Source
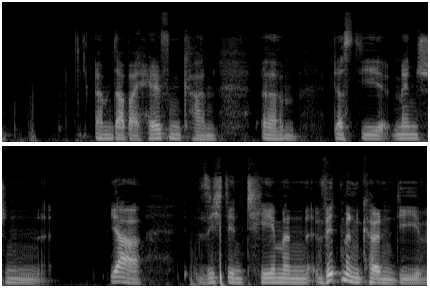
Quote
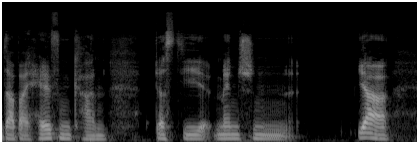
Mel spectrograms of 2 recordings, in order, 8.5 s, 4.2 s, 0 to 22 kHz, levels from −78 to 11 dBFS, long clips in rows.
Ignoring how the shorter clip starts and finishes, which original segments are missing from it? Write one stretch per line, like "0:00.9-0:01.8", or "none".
0:02.6-0:03.3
